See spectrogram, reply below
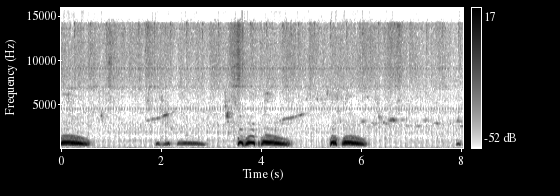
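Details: Spotted dove cooing, used to provoke males and females to fight: deep soft coos in short phrases, a quick double note followed by a longer drawn-out coo, repeated about every two seconds with quiet gaps.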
